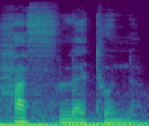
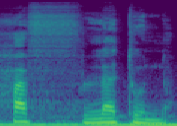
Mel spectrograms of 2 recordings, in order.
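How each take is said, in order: The two takes are said the same way.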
